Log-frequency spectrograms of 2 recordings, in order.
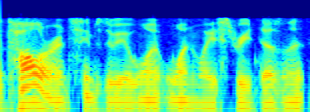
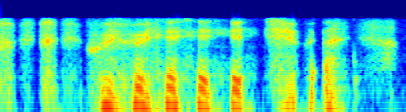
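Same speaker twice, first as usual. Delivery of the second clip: helpless high giggling laugh; real laughter; 4 semitones higher than usual. Real, not acted. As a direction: burst into a run of giggles you can't explain. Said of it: "I don't know why I'm laughing".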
